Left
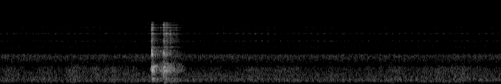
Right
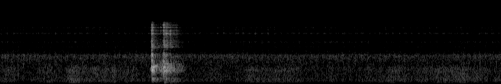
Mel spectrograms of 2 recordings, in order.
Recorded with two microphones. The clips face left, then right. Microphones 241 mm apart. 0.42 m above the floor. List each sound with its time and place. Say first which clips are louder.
0.0 s a helicopter: left 5 dB; 35° left (ahead or behind)
1.5 s a door slam: left 1 dB; 15° left (ahead or behind)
